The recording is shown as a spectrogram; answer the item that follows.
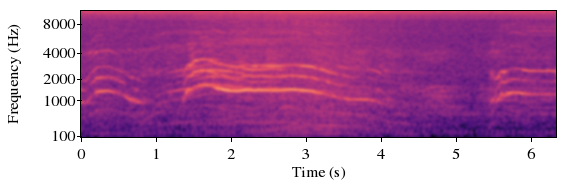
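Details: Cowardly orange house cat crying out in three meows: a short falling one, then a loud, long, sustained wail that bends downward at the end, and a rising start of another.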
